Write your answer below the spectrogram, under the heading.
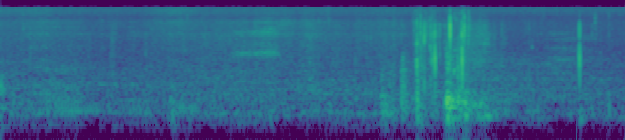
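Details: Ginger kitten purring softly while retrieving his favourite soft toy "Batty" and behaving like a dog; a low, steady, faint rumble runs throughout, broken near the end by brief rustling and handling noises in a small indoor room.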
